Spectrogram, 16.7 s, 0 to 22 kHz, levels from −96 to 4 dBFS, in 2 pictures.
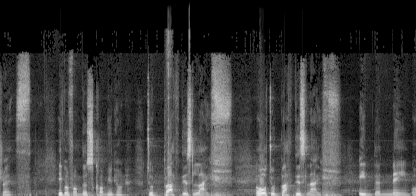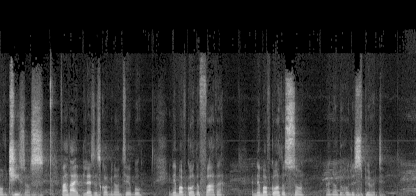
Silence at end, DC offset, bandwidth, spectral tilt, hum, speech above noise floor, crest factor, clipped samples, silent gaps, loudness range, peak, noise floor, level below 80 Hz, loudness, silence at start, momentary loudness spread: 0.7 s; under 0.1%; 19 kHz; -3.5 dB/octave; none; 31 dB; 18 dB; under 0.1%; none; 8 LU; 0 dBFS; -48 dBFS; -66 dBFS; -17 LUFS; 0 s; 19 LU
